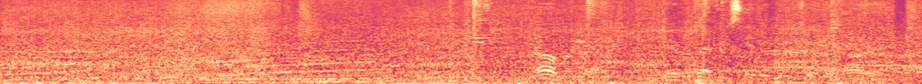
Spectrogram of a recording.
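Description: Several race car engines roar and whine together.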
